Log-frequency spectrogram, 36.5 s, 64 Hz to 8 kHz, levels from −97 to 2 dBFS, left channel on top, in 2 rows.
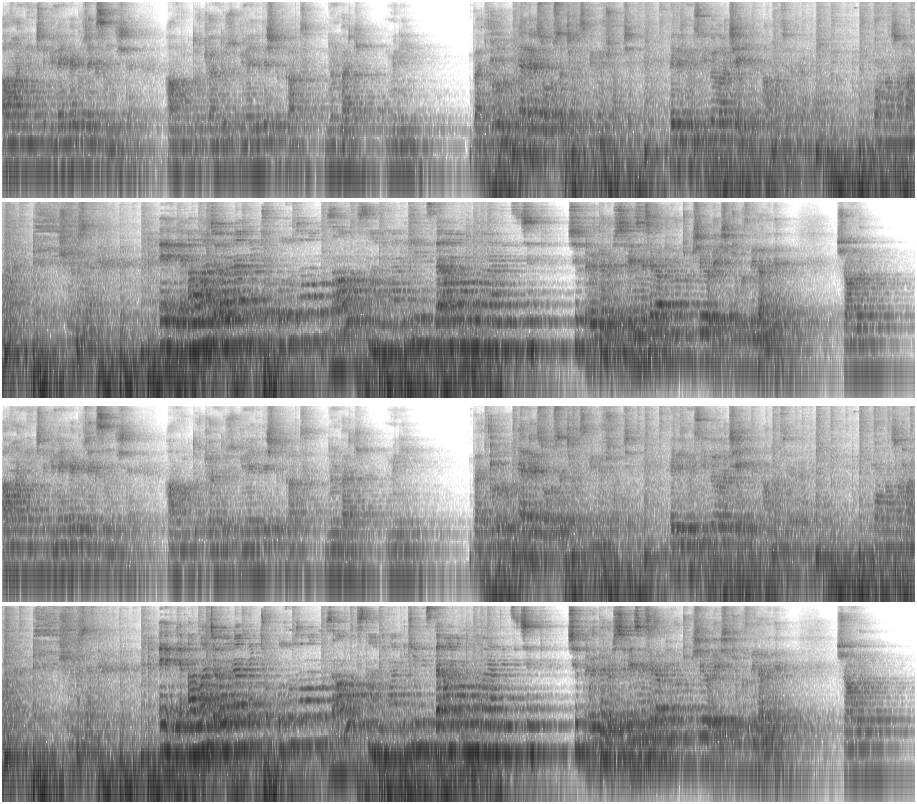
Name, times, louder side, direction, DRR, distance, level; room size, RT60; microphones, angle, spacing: voice 1, 0.0-6.1 6.5-7.2 7.7-8.1 9.3-16.4 17.4-21.2 29.9-30.5 30.8-33.8 34.2-34.6 35.0-35.5, left 1 dB, 10° left, -3 dB, 0.9 m, -34 dB
sound 1, 9.6-24.1 24.6-28.1, equal, 20° right, 1.0 m, -28 dB
voice 2, 21.1-29.0 29.6-29.9 30.2-31.3, right 2 dB, 50° right, 0 dB, 1.1 m, -27 dB
7.1 x 6.1 x 5.6 m, 3.0 s
head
